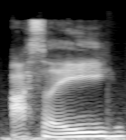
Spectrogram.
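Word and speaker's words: açaí: Acai berries. They were every commercial that was talking about acai berries was acai berry smoothies and stuff like that, because nobody bothered to look up how to actually pronounce it.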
